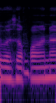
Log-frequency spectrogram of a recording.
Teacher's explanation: نا کے اوپر الف مدہ بن رہا ہے، 1 الف کی مقدار کھینچیں گے۔ وسقانا میں قا کے اوپر 1 الف کی اور نا کے اوپر بھی 1 الف کی مقدار، کیونکہ دونوں جگہ پر الف مدہ بن رہا ہے۔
